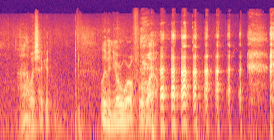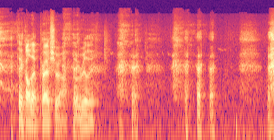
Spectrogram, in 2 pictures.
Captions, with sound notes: I wish I could live in your world for awhile. (Rufus laughs) Take all that pressure off, though, really. (Rufus chuckles)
